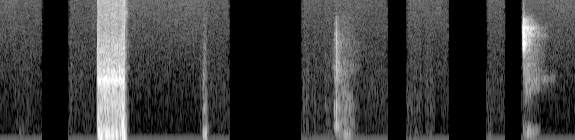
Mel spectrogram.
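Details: Simple vocal tic (shout) in Tourette syndrome/tic disorder: a sudden loud, noisy shout-like burst, then quiet clicks and another voiced burst.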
